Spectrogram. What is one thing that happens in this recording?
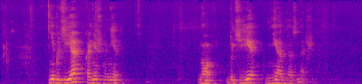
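An elderly man speaks calmly, with pauses.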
